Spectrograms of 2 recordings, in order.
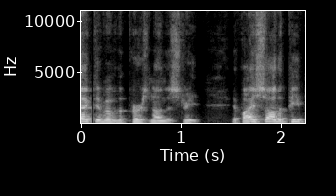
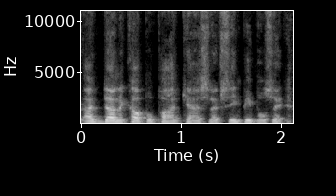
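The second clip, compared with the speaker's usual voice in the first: usual speaking voice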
